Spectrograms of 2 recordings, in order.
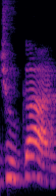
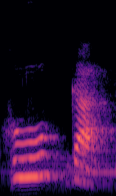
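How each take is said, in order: First: It starts with an English J sound. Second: It starts with an English H sound. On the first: The speaker calls it wrong. "I didn't say jugar" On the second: The speaker calls it right. "So who gar"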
